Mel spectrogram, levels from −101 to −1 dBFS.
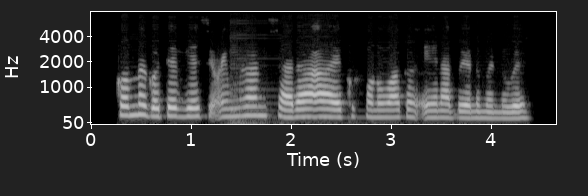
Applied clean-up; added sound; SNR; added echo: neural separator model SepFormer DNS4.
